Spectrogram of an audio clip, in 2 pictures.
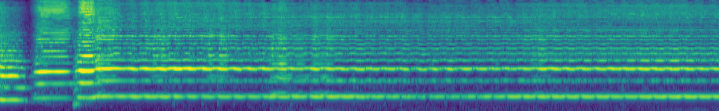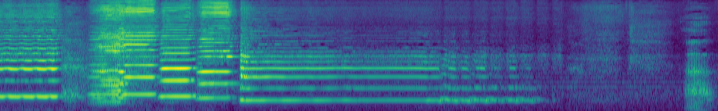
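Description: B-flat diatonic harmonica playing a blues phrase in third position: a few quick notes, a long held note with a slight waver, then a quick run. It ends on a lower note, a sustained draw bend, which wavers with vibrato near its end and fades out.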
